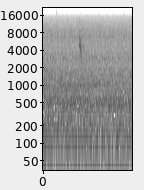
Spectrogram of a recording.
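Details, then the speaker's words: 2003 car warm, near operating temperature after restart following 11 days sitting and odd cranking, awaiting readiness monitors for inspection: quiet, steady idle hum, no knocks, ticks or stumbles; normal idle. "But everything is running just fine. It's just about up to operating temperature, so I'll stand out here for another 5 minutes and let it do its thing."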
